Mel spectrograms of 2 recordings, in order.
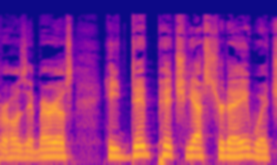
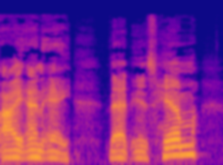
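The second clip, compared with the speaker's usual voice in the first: usual speaking voice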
